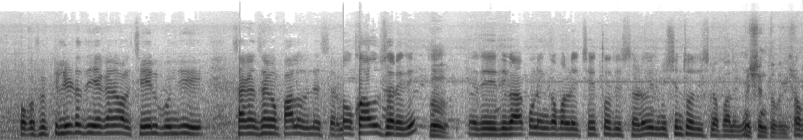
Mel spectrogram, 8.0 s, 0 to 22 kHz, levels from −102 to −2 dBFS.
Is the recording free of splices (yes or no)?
no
